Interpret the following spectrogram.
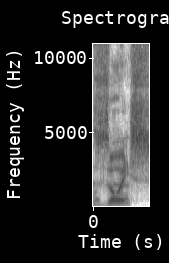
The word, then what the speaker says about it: Seuss: better known as Dr Seuss oh I know where you're going Zeus is actually how it is pronounced like a z right okay Dr Seuss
